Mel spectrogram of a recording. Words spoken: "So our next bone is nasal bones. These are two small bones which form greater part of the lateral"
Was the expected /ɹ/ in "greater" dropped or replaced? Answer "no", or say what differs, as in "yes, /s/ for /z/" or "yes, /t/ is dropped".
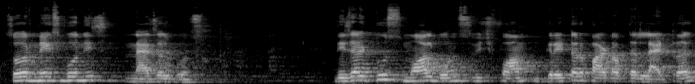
no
